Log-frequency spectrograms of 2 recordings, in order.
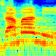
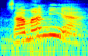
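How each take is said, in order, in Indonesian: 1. Kata ini berakhir dengan bunyi i pendek. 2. Kata ini berakhir dengan tambahan suku kata ya. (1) "Bukan sama nih" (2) "Ya-nya baris fathah"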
